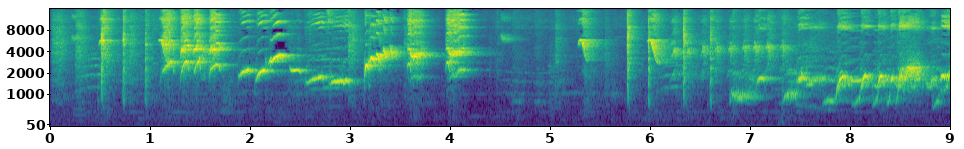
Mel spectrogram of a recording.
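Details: White-rumped shama song: bursts of sharp clicks and chattering notes alternate with clear whistled slurs and rising-falling warbles, with a short silent gap midway before a softer, lower, rapidly trilled phrase.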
